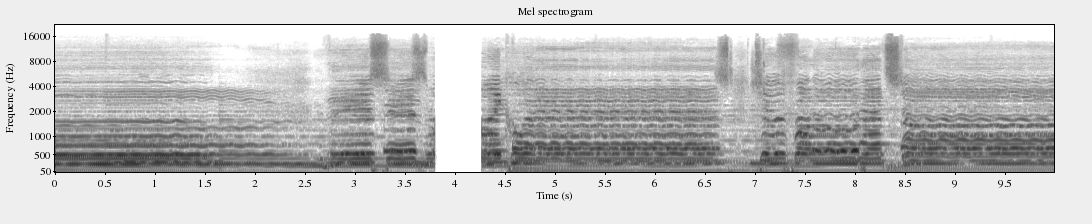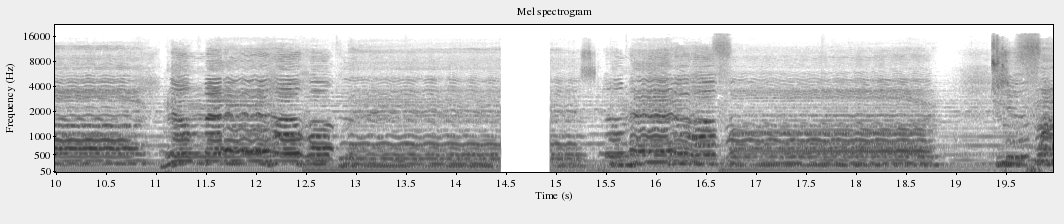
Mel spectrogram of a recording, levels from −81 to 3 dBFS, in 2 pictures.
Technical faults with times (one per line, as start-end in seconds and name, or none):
3.79-4.26 playback stall
4.26-6.14 time-compressed catch-up
14.44-14.94 playback stall
14.94-15.92 time-compressed catch-up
